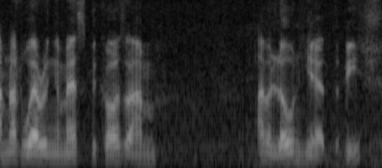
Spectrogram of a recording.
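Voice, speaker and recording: This man has a German accent and a bright, sharp tone. His pitch is fairly high, and he speaks at a moderate pace. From Germany. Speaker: travel vlogger. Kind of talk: live stream vlog. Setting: outdoors, walking on beach. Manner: halting, many fillers.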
